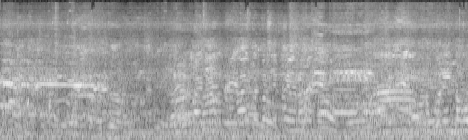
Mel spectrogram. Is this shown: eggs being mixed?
no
